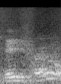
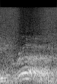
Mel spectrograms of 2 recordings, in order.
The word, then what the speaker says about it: Heathrow: Is it Heathrow or is it Heathrow? Well, I say Heathrow, and it comes as a surprise to you. And indeed, the traditional pronunciation has the main stress on the row.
